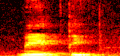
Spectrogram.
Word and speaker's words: methi: Now this, That, how do you pronounce this again? Methi. Metti.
